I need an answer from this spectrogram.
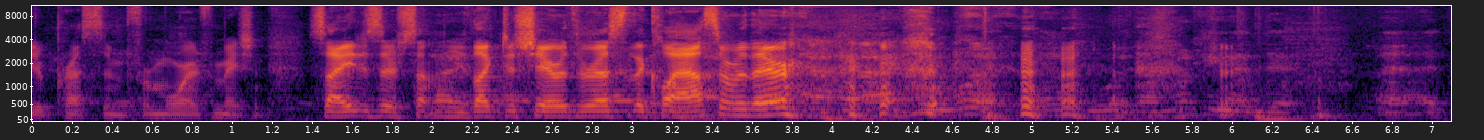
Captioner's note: laughter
